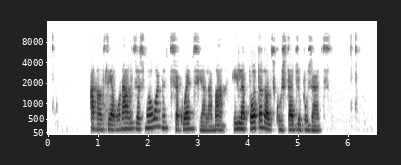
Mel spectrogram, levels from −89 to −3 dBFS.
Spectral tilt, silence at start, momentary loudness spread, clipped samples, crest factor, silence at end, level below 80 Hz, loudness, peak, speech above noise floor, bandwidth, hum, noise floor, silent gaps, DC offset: -5.5 dB/octave; 0.85 s; 17 LU; under 0.1%; 18 dB; 0.95 s; -70 dBFS; -20 LUFS; -2 dBFS; 62 dB; 10.5 kHz; none; -81 dBFS; none; under 0.1%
